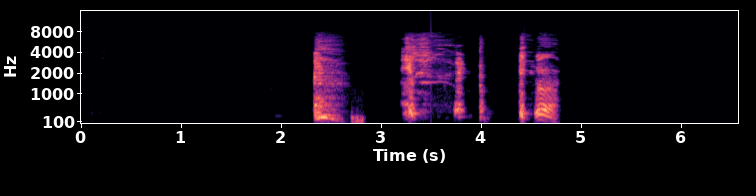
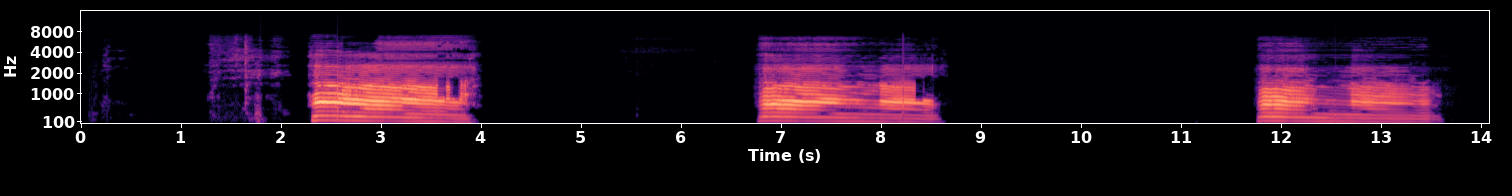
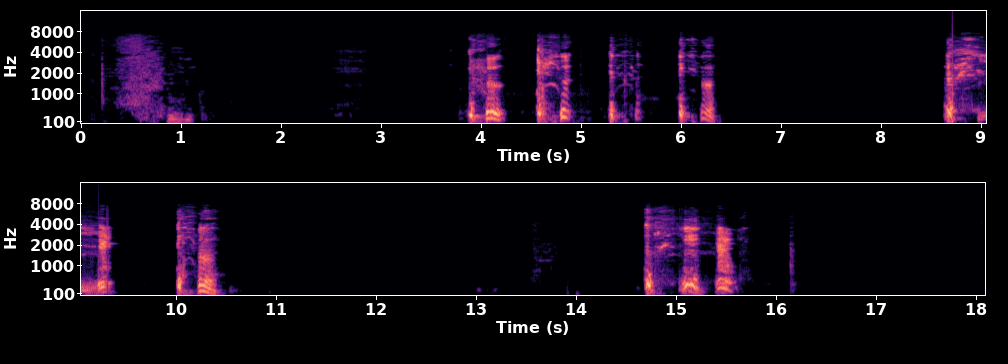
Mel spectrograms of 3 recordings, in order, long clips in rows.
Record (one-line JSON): {"cough_length": "6.6 s", "cough_amplitude": 29631, "cough_signal_mean_std_ratio": 0.28, "exhalation_length": "14.1 s", "exhalation_amplitude": 28006, "exhalation_signal_mean_std_ratio": 0.46, "three_cough_length": "18.1 s", "three_cough_amplitude": 30921, "three_cough_signal_mean_std_ratio": 0.24, "survey_phase": "beta (2021-08-13 to 2022-03-07)", "age": "45-64", "gender": "Male", "wearing_mask": "No", "symptom_none": true, "smoker_status": "Ex-smoker", "respiratory_condition_asthma": false, "respiratory_condition_other": false, "recruitment_source": "REACT", "submission_delay": "2 days", "covid_test_result": "Negative", "covid_test_method": "RT-qPCR"}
